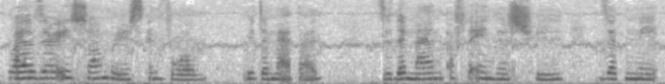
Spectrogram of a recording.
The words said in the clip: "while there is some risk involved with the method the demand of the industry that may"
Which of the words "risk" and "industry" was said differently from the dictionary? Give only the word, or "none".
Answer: risk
